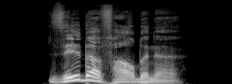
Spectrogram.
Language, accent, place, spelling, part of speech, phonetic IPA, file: German, Germany, Berlin, silberfarbene, adjective, [ˈzɪlbɐˌfaʁbənə], De-silberfarbene.ogg
- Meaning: inflection of silberfarben: 1. strong/mixed nominative/accusative feminine singular 2. strong nominative/accusative plural 3. weak nominative all-gender singular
